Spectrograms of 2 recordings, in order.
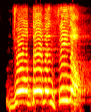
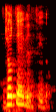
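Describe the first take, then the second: First: Louder and higher proclamation of "Yo te he vencido"; "Yo te he vencido" rung out high and loud; triumphant declaration. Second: "Yo te he vencido" repeated much softer, an inward echo; hushed, settled repeat of "Yo te he vencido". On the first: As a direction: cry "Yo te he vencido" out to the whole church. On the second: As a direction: let "Yo te he vencido" fall quietly after the shout. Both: Acted. Proclaimed then echoed softly.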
